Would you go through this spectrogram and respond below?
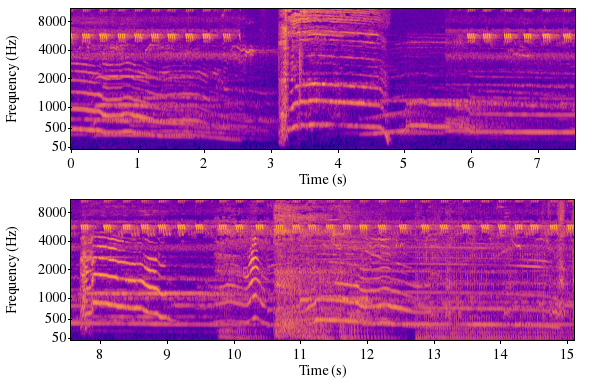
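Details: A chorus of wolves holds drawn-out, sliding howls. After a brief drop-out, a high, abrupt new voice enters, then falling wails. A rough, noisy burst swells near the end beneath the steady sustained tones.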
